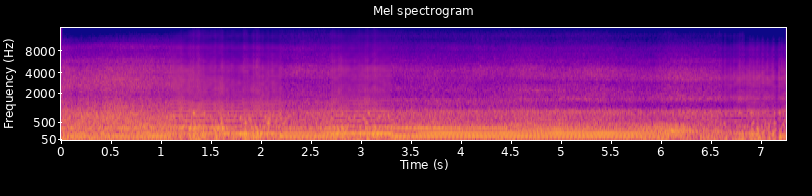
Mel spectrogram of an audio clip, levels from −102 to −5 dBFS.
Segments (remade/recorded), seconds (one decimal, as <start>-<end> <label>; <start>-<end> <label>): 0.0-1.1 recorded; 1.1-2.2 remade; 2.2-2.7 recorded; 2.7-3.3 remade; 3.3-6.6 recorded; 6.6-7.3 remade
